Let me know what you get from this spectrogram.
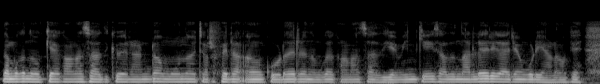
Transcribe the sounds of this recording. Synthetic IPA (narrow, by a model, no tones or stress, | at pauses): nɐmukːɨno̞ːkːijekaːɳaːmsaːd̪ʱikʲːumoɾɾe̞ɳɖoːmuːnːɨt͡ɕːɐrfilkuːɽuðɐɾilnɐmukːɨkaːɳaːmsaːd̪ʱikʲːuminkeːs̬ɐðɨnɐlːɐoɾukaːɾjɐmkuːɽijaːɳɨo̞ːk̬ːe̞ː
